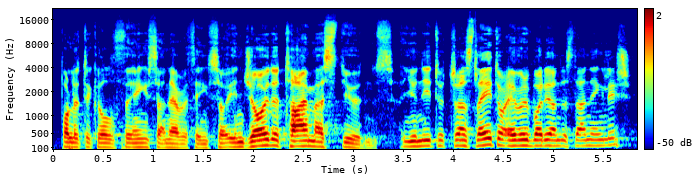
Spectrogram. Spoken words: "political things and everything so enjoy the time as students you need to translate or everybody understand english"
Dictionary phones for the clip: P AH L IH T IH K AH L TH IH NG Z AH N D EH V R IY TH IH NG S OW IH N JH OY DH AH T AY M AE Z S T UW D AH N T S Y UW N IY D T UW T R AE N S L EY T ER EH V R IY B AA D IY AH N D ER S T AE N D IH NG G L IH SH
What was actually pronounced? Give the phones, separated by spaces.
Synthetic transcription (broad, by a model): P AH L IH T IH K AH L TH IH NG S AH N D EH V R IY TH IH NG S OW IH N JH OY DH AH T AY M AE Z S T UW D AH N T S Y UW N IY D T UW T R AE N S L EY T ER EH V R IY B AA D IY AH N D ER S T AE N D IH NG G L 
